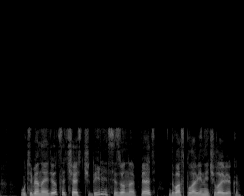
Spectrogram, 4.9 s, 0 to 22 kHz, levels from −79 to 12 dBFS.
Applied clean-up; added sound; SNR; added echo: none; none; none; none.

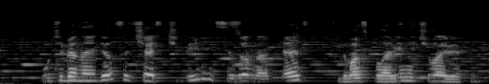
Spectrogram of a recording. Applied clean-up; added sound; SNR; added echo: classical method log-MMSE.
